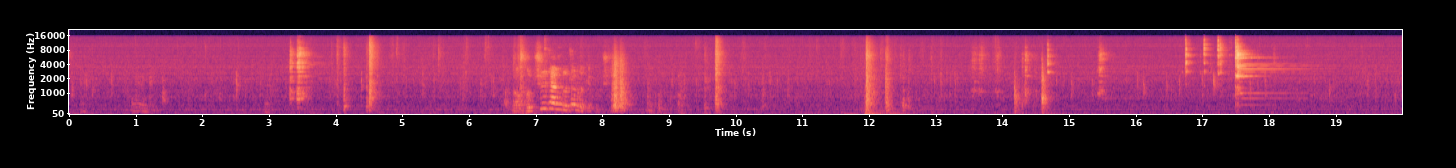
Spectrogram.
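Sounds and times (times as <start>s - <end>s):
kitchen utensils clinking: 3.3s - 3.8s, 13.5s - 15.7s, 16.7s - 18.6s
utensil striking metal bowl: 16.7s - 18.6s.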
